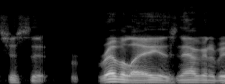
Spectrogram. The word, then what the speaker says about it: Reveille: Well, their dog Reve. I had no clue what the dog's name was. Yeah, I had no clue. How do you say it? Reveille? Yeah, that sounds better. Reveille.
